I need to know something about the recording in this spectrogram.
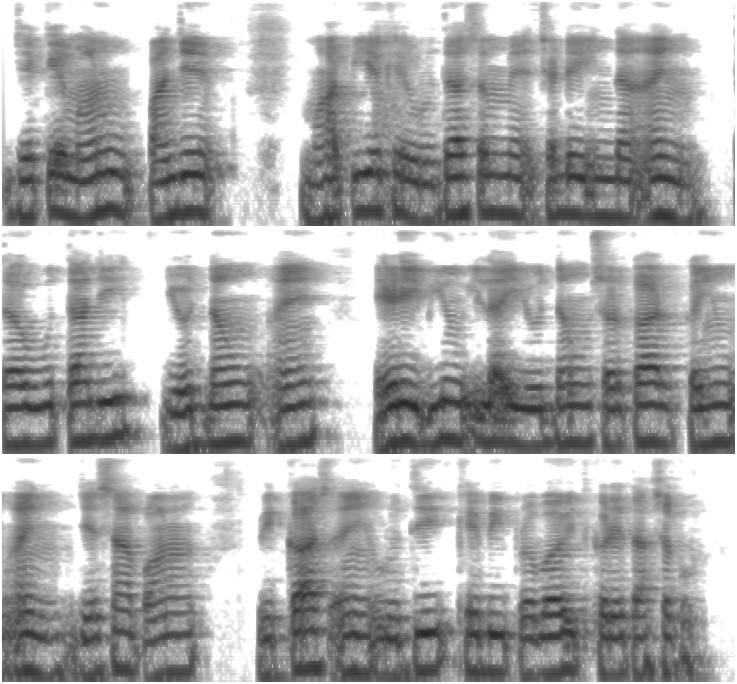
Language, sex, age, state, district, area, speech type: Sindhi, male, 30-45, Gujarat, Junagadh, rural, spontaneous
